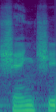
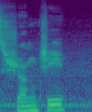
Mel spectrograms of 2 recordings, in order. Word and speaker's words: Shang-Chi: so it's not Shang-Chi, it's Shang-Chi, so that's how you're supposed to pronounce it.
